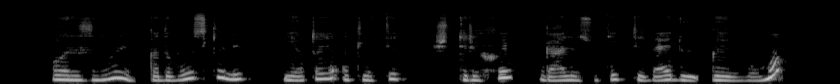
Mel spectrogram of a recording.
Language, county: Lithuanian, Šiauliai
